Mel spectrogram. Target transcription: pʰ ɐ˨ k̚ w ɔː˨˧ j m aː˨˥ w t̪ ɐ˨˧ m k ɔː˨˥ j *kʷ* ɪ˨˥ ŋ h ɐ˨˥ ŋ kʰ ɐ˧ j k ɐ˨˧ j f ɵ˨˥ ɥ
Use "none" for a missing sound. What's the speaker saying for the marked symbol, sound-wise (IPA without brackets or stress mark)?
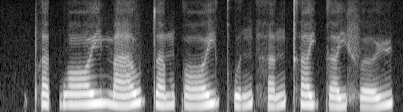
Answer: kʷʰ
